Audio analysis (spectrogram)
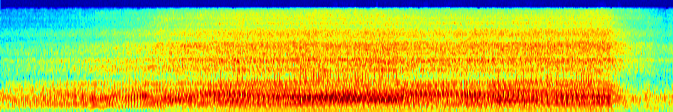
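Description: A twin-engine truck pulls away from a stop sign and accelerates into second gear, its engine note rising in a loud, steady drone that holds for about six seconds before dropping away, with no talk.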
